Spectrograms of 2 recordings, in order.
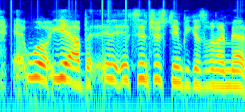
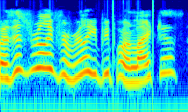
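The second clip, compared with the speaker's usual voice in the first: higher, incredulous questioning; retold disbelief; 7 semitones higher than usual. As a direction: act out being amazed at these people. Retelling her disbelief at snobs.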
